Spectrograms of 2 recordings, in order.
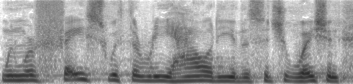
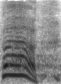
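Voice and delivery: short, high mock scream; startled scream; 12 semitones higher, 4 dB louder than usual. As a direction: shriek as if something jumps at you. Raccoon comes at him.

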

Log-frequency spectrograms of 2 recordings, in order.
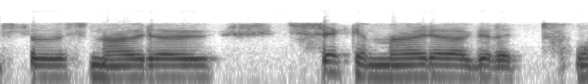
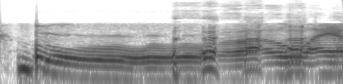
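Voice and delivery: normal talking voice

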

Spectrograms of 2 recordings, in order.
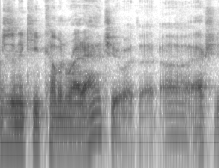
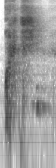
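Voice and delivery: whoosh sound effect; 12 dB louder than usual. Pretend. Mimics blade springing out.

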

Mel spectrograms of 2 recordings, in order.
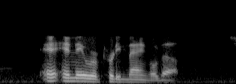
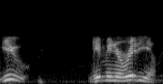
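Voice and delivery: high, imperious call-out, acted out; mock commanding, pitched up on the summons; retold bossy order; 7 semitones higher than usual. Patient ordering some bystander to fetch a phone, retold bossy order.

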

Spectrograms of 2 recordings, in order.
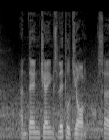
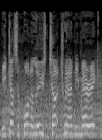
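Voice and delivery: raised-pitch race call; excited commentary; 7 semitones higher than usual. Real, not acted. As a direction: build up the overtake excitedly. Overtaking battle call.

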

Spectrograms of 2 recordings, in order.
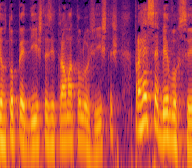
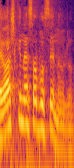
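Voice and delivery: normal talking voice

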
